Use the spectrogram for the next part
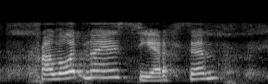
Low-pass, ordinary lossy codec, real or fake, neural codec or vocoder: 7.2 kHz; AAC, 48 kbps; fake; codec, 16 kHz, 1.1 kbps, Voila-Tokenizer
